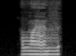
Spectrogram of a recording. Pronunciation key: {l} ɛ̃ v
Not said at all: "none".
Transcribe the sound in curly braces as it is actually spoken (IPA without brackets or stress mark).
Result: lˠ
